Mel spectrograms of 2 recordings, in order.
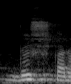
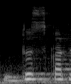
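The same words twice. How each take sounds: First: Said in the usual way. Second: दुष्कर with s for sh; mispronounced. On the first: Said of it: "होता है". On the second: Shown as a demonstration. Teacher showing students an error, दुष्कर mispronounced "duskar". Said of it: "नहीं होता".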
